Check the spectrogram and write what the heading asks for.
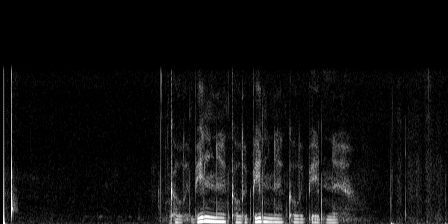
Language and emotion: Russian, sad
